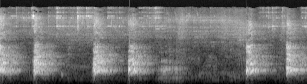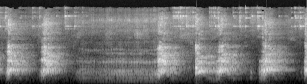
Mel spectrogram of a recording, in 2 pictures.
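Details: Young Pit Bull named Kenya barking at a wind-up bug toy; short sharp barks in uneven bursts of two or three, about eighteen a minute, with quiet gaps between.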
